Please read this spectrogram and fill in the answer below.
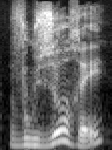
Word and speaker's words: vous aurez: final S not pronounced, and then you make the liaison, vous aurez, a Z at the end here, et, aurez, liaison here, vous aurez, ils auront, final T not pronounced, elles auront.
